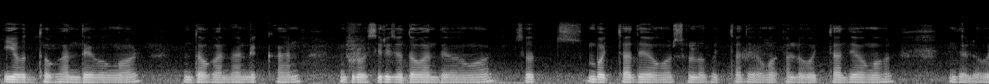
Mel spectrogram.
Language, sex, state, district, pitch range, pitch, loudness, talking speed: Chakma, male, Tripura, West Tripura, 110-115 Hz, 110 Hz, -19 LUFS, 110 wpm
